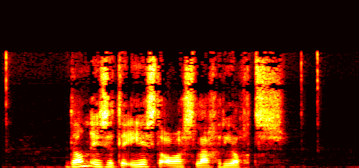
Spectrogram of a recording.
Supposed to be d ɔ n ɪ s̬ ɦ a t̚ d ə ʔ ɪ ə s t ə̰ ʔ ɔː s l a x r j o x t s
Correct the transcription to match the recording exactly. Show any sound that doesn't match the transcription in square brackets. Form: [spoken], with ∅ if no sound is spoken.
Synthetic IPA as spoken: d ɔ n ɪ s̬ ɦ [ə] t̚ d ə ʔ ɪ ə s t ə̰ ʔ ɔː s l a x r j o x t s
